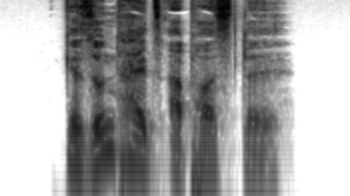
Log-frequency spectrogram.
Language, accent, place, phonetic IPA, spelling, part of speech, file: German, Germany, Berlin, [ɡəˈzʊnthaɪ̯t͡sʔaˌpɔstl̩], Gesundheitsapostel, noun, De-Gesundheitsapostel.ogg
- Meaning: health freak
